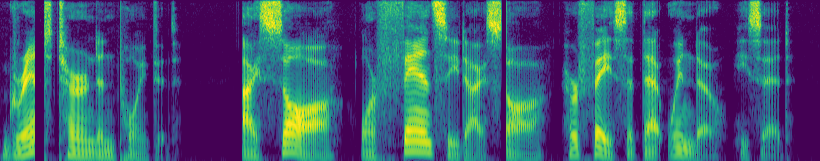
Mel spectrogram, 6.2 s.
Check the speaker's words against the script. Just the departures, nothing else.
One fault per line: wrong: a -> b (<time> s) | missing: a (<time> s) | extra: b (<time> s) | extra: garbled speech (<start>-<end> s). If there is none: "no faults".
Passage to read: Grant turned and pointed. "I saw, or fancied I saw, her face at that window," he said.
no faults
